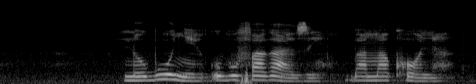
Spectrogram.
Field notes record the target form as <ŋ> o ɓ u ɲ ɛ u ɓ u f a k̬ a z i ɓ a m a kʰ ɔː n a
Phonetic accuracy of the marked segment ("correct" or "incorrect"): incorrect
